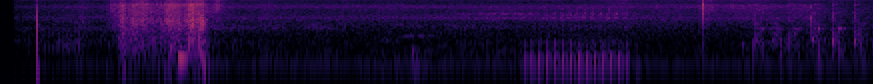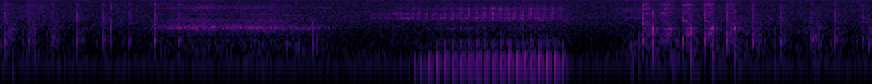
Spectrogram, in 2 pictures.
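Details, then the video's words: Sleeping bulldog snoring and making lip bubbles: two low, rumbling, pulsed snores about four seconds apart, with soft crackling pops between them and a sharp noisy burst near the start. "Sleepy Bulldog lip bubbles while snoring"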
